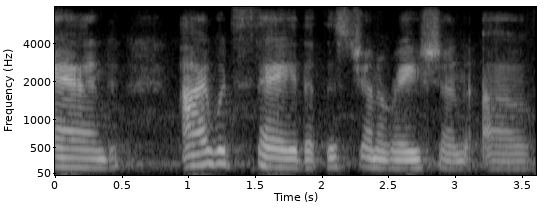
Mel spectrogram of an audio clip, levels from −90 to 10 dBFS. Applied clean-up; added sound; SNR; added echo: none; none; none; none.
